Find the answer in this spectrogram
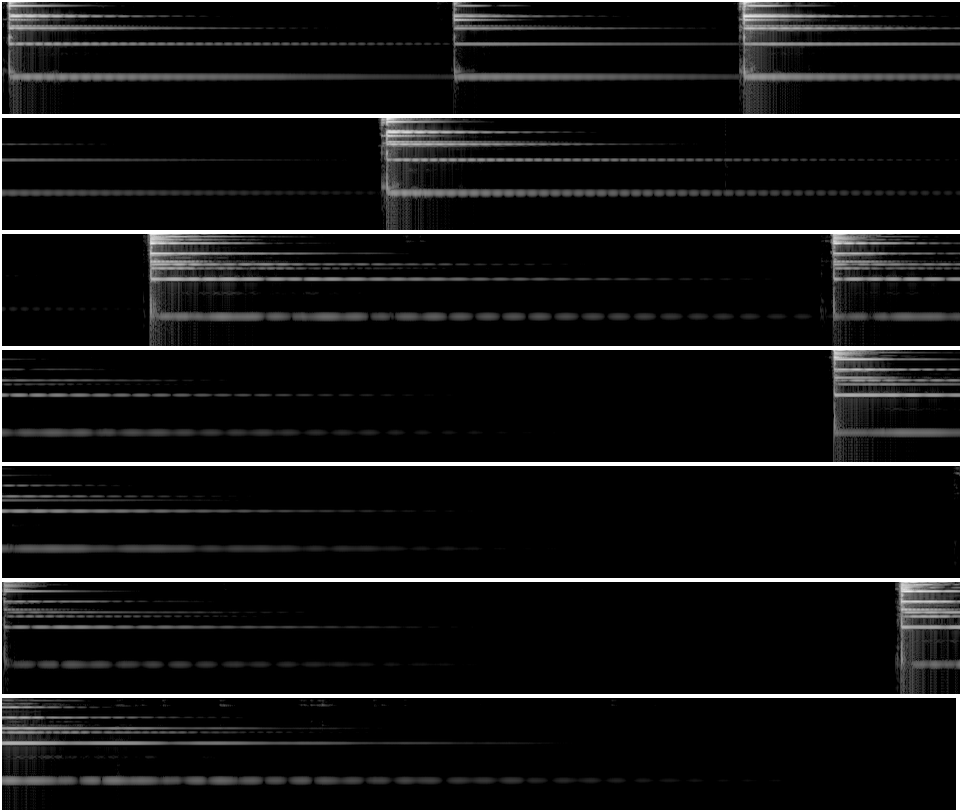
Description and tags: Cloches de vaches.
bell, bells, bronze, cloche, cloches, ding, ring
